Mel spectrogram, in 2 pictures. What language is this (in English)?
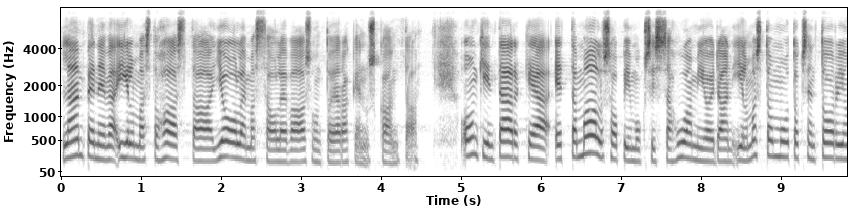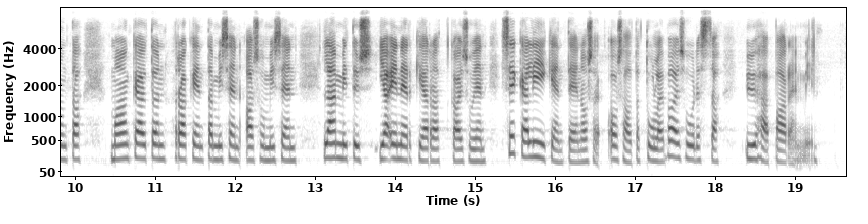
Finnish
